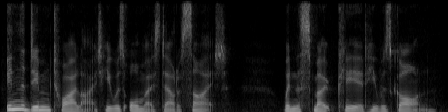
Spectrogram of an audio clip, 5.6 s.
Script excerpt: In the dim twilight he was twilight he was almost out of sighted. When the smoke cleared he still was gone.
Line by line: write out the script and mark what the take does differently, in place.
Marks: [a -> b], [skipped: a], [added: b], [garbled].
In the dim twilight he was [skipped: twilight he was] almost out of [sighted. -> sight] When the smoke cleared he [skipped: still] was gone.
